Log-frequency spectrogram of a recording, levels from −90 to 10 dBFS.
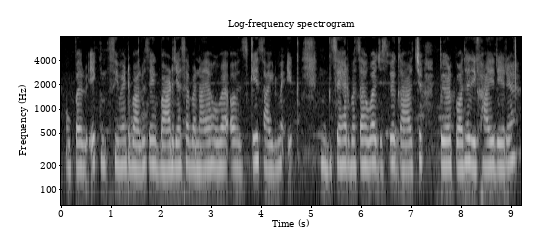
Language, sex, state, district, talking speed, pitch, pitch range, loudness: Hindi, female, Andhra Pradesh, Guntur, 170 wpm, 200 Hz, 195-210 Hz, -27 LUFS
